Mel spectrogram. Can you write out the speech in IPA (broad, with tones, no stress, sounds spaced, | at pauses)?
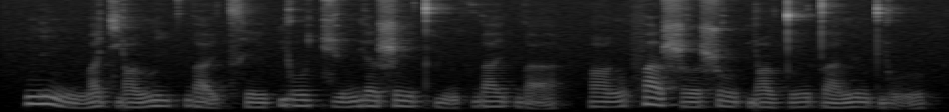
n̪ i˥˩ n n̪ i˩ n m ä˥˩ t͡ɕ j ɑ˧˥ ʊ̯ l i˧˥ pʰ w a̰˨˩ ɪ̯ t͡sʰ e˧˥ ɪ̯ p j o˥ ʊ̯ t͡ɕ y˧˥ n̪ j ɛ˥ ʂ e˥˩ ɪ̯ t̪ʰ ḭ˨˩ n f w a˥ ɪ̯ p w ä̰˨˩˦ | ɑ˧˥ ŋ f ä˥˩ ʂ ɤ˧˥ ʂ o˥˧ ʊ̯ p j ɑ˥˩ ʊ̯ t̪ ʊ˥ ŋ t̪ ä˧˥ l y˥˩ n t̪ j o̰˨˩˦ ʊ̯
